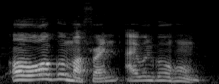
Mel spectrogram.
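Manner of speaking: poor put-on Indian accent. Retelling what he said to a man who didn't order the pizza, in a put-on indian accent. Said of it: "I just go in my Indian accent again".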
